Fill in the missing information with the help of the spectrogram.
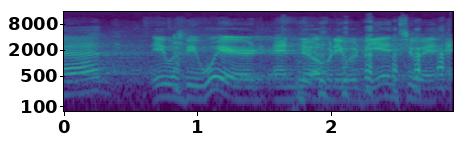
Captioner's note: panel laughs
